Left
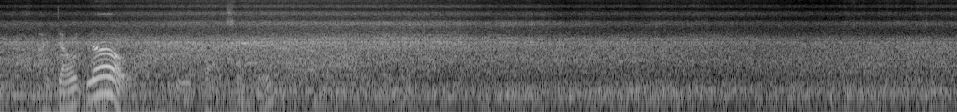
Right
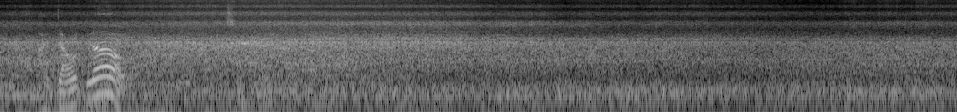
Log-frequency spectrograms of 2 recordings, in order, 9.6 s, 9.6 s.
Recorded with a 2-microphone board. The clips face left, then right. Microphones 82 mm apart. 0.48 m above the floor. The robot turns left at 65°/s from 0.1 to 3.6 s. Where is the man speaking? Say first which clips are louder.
Even; 10° right (ahead or behind); by 2.8 s 20° left (ahead or behind).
